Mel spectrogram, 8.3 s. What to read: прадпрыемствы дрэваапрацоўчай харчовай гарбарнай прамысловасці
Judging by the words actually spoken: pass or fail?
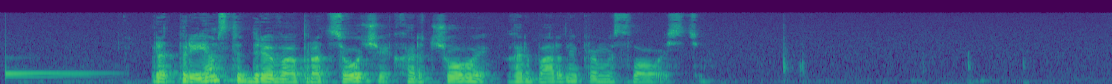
pass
